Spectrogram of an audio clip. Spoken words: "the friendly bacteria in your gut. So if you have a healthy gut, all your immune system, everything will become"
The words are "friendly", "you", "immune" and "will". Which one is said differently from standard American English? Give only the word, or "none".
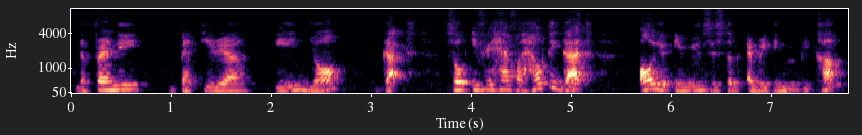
none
